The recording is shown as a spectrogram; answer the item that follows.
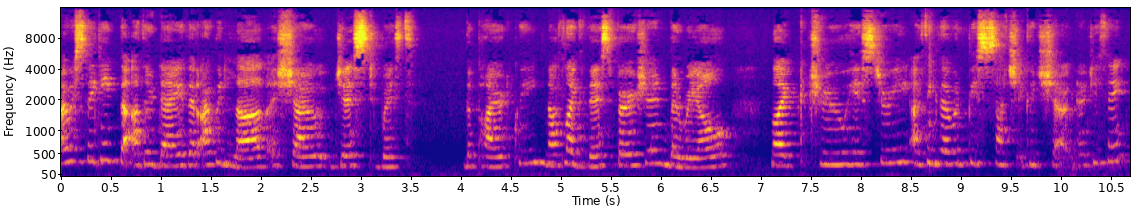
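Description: The high-pitched woman talks at a moderate pace, with audible echo from the room. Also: ordinary pitch variation. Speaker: reaction video creator. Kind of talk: casual vlog chat. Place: home room.

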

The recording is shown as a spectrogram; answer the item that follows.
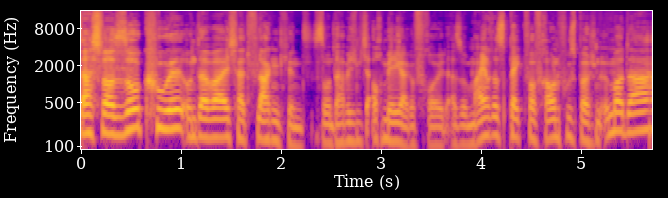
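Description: Delivered at a very fast pace with hardly any pauses, the speech has lively intonation. The recording is very clean against a silent background. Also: man, medium pitch for a man. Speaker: podcast host and sports reporter. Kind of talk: casual chat. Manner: relaxed.

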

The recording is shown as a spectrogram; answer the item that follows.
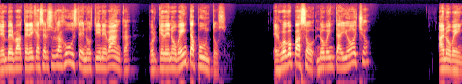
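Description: A man at a fairly high pitch with ordinary pitch variation, a fairly slow pace and long, frequent pauses over a quiet background. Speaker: sports commentator and podcast host. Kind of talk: sports commentary podcast talking to listeners. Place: studio. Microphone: studio mic.

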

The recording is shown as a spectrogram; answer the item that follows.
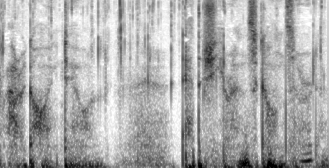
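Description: A man whispers at a very slow pace. His voice is breathy. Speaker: ASMR creator. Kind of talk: ASMR whisper chat. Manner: whispered, breathy. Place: home room. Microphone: studio mic.

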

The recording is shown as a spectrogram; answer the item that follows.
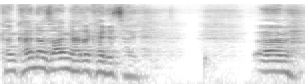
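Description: A man with a high pitch speaks at a moderate pace. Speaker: fitness trainer. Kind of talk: casual workout instruction. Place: gym. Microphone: camera far.

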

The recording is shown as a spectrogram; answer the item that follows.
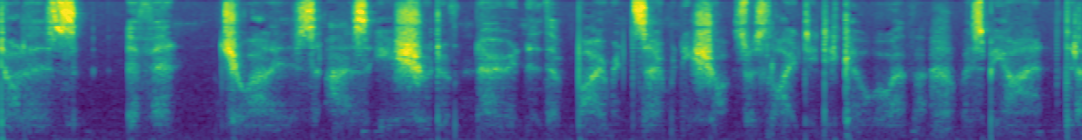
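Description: Whispering at a fairly slow pace, the speaker delivers the words quietly. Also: woman. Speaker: true crime storyteller. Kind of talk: narrated storytelling to camera. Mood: calm, serious. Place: home room. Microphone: earbuds.

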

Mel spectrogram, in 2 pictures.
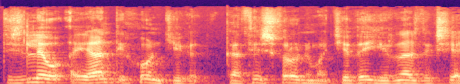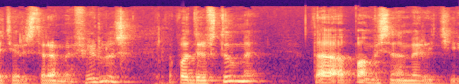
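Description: Using lively intonation and some vocal fry, a man speaks at a moderate pace with a fairly high pitch. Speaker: bouzouki musician; interviewee. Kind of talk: religious testimony. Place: home room. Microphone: studio mic.

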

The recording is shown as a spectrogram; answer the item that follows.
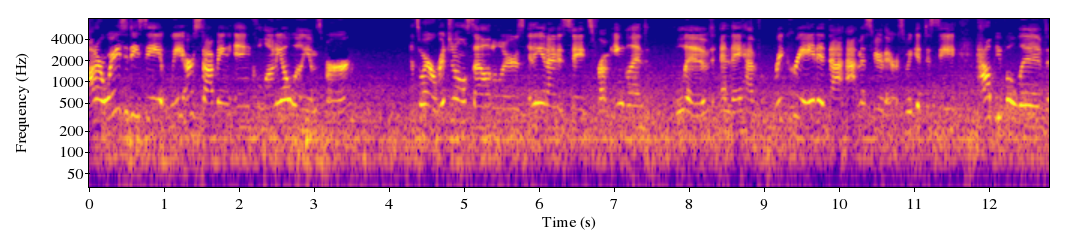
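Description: Moderate speed and lively intonation, with noticeable noise behind the voice. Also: woman. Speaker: parent vlogger. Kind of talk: casual vlog chat. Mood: cheerful, excited. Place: car. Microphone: phone near.

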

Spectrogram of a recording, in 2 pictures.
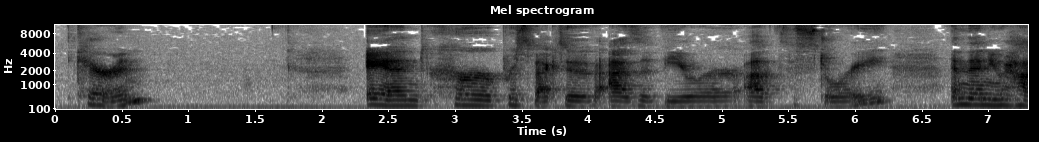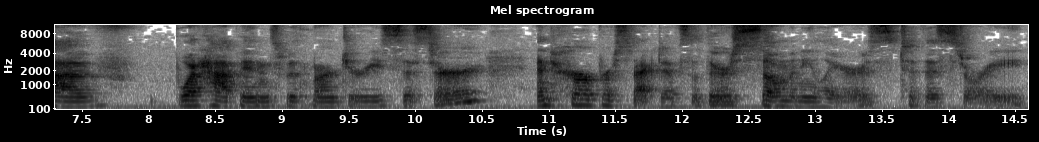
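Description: Through noticeable background noise comes a woman's very deep, low voice, moving at a very slow pace with ordinary pitch variation. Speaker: book reviewer. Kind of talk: casual book review to camera.

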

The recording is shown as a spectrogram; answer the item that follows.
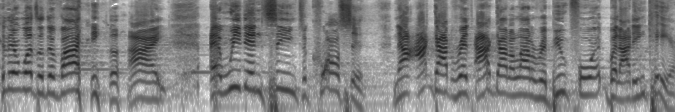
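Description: Using a raised, projected voice, a man with an American accent speaks at a fairly slow pace, his extremely high pitch showing ordinary variation. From Muncie, Indiana. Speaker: preacher giving a eulogy. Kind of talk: informal, call-and-response preaching. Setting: church funeral service. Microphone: handheld.

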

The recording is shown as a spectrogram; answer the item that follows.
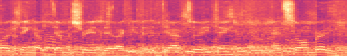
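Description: Loud background noise surrounds a man who talks at a very fast pace. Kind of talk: interview answer. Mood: happy, celebratory. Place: hall. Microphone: handheld.

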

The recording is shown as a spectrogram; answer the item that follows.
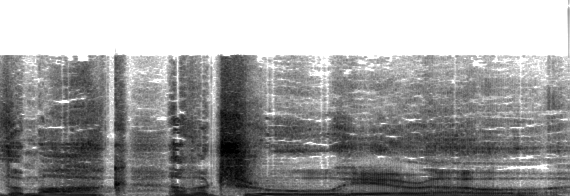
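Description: A man's put-on character voice, extremely low and very slow, with fairly even intonation, a slightly mellow tone and faint background noise

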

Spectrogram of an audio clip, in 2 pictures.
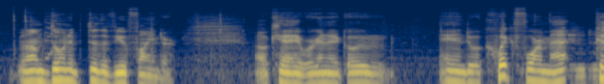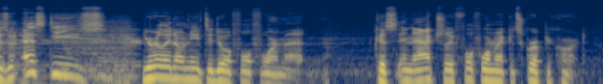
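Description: Music plays behind a man who speaks with long, frequent pauses. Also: medium pitch for a man, lively intonation, moderate pace. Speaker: tech reviewer. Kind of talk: tutorial.

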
